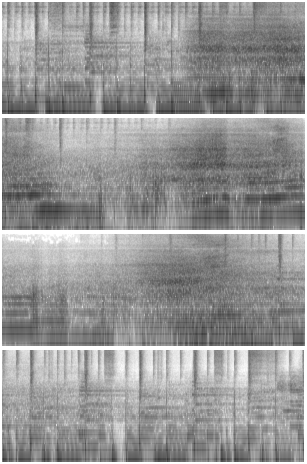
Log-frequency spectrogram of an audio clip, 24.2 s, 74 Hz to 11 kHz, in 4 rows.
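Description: A lightweight 5.4 litre naturally aspirated V8, 375 horsepower, called the German Mustang, drives by on a rally with loud throaty engine roar that swells and fades twice, rising and falling in pitch, no talk.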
